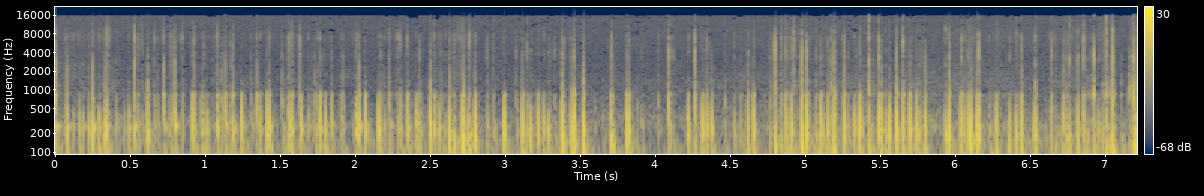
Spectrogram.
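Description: An empty, hollow clear plastic cup sits upside down on a fluffy windscreen while fingernails tap and scratch its base and sides. The result is a dense, uneven run of quick, dull, low-pitched thumps and rustling scratches that die away almost instantly, with nearly all the sound in the low and lower-middle range.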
